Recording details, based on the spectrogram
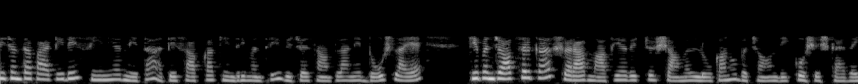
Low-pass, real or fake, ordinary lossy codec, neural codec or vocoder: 3.6 kHz; real; none; none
